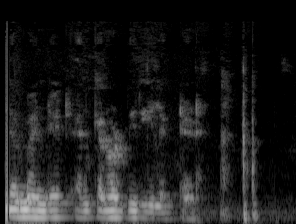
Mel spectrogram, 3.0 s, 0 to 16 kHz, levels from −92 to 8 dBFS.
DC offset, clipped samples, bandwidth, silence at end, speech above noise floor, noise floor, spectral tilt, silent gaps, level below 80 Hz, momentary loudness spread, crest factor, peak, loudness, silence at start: under 0.1%; under 0.1%; 9.8 kHz; 0.4 s; 21 dB; -49 dBFS; -9 dB/octave; none; -58 dBFS; 20 LU; 18 dB; -12 dBFS; -29 LUFS; 0.05 s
